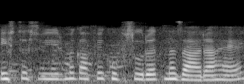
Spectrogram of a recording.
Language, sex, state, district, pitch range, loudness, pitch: Hindi, female, Chhattisgarh, Bilaspur, 230-260 Hz, -14 LUFS, 255 Hz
